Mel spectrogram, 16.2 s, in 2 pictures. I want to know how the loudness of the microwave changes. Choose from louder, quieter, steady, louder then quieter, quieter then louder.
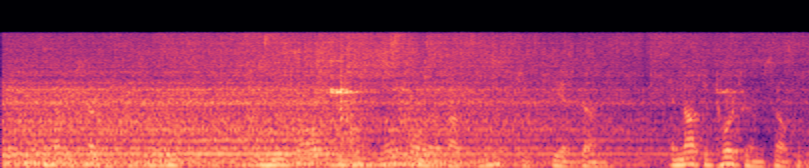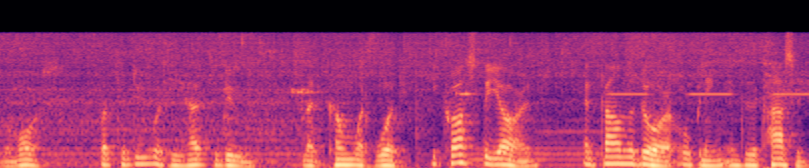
quieter.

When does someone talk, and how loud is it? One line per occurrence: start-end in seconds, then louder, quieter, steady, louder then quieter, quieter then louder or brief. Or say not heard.
0.1-1.9 brief
2.5-16.1 louder.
